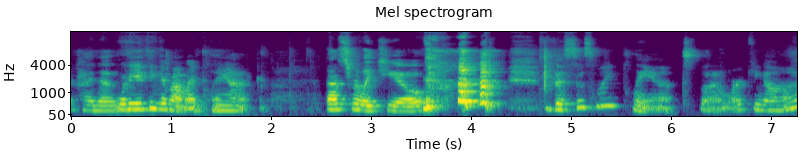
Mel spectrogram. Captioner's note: laughter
